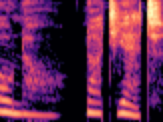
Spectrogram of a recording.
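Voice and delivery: stammering with fear. A frightened woman pleads with a man making up the berths, stammering with fear. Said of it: "she stammered".

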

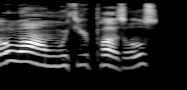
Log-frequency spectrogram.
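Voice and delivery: loud, mocking, jeering taunt. Narrator reads a man answering a woman's warning about Wild Water, jeering. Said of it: "he jeered".

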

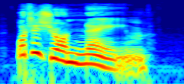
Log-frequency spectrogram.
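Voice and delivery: imperious tone. Lottie questions a half-frozen child who came to sell things, peremptory. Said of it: "she asked peremptorily".

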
